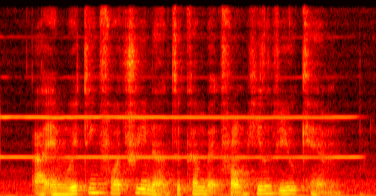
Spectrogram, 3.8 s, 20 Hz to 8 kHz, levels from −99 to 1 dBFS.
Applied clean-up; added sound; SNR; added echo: none; Wind instrument, woodwind instrument; 11 dB; reverberation time 2.1 s.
